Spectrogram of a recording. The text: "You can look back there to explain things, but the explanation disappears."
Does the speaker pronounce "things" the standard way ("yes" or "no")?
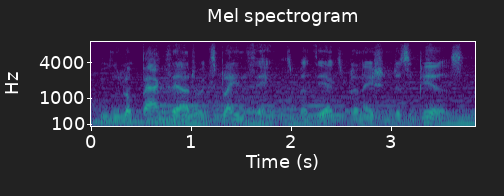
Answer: yes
